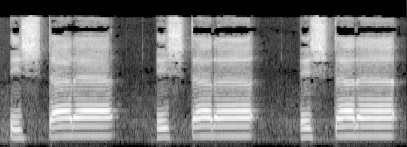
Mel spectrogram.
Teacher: لا أنا عايز تقليل، الفتحة تخف شوية، واتجاه الفتح بتاعي يبقى فيه نحول، يجي بالأفقي ما يجيش عمودي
